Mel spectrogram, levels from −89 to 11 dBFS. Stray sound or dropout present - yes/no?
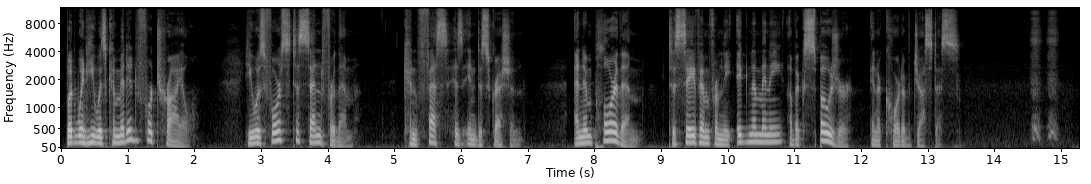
yes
